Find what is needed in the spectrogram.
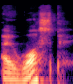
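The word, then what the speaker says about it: OWASP: I'm going to talk a lot today about oasp that is how you pronounce it um we'll come back to it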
